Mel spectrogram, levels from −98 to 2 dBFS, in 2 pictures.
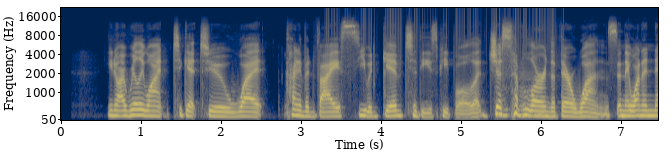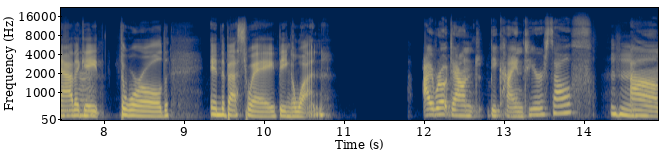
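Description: From about 3.3 s, right after "to what kind of", the speech picks up a buzz at 50 Hz that runs until about 6.31 s, just before "ones and they want". That's a filter restarted on every block: it drops its memory at each block boundary and starts from zero, so every block opens with a little click. Those clicks repeat fast enough to merge into a buzz that gets louder and softer with the speech, which fits 20 ms blocks.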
